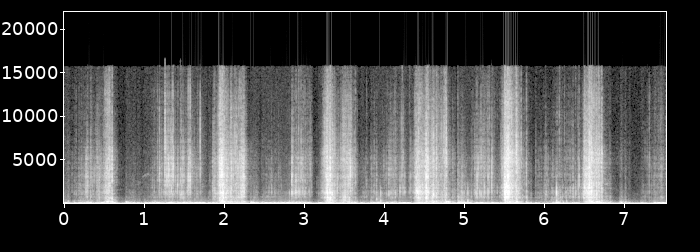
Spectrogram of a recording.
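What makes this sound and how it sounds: A hand-sized lump of orange foam bead modelling clay, made of small polystyrene beads in a binder, is squeezed, pressed and kneaded with fingertips and palms on a white table. Each squeeze gives a dense, crackling, crunchy burst, like tearing or crinkling, bright across the highs. The bursts come in a steady rhythm over a low, soft rumble.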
